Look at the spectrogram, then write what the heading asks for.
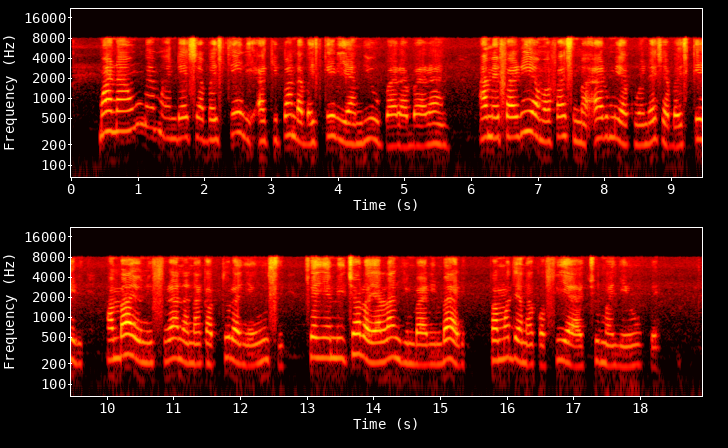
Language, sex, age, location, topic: Swahili, female, 36-49, Kisumu, education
